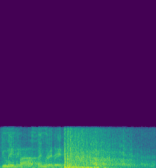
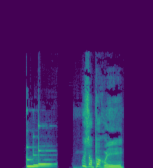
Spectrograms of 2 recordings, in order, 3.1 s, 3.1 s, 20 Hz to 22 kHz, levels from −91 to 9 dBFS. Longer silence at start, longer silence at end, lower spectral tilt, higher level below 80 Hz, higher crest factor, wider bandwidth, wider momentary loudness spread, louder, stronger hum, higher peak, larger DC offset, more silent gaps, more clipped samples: second, 0 s vs 0.55 s; second, 0.05 s vs 0.6 s; first, -7 dB/octave vs -5 dB/octave; first, -28 dBFS vs -60 dBFS; about the same, 10 dB vs 14 dB; second, 5.4 kHz vs 15 kHz; first, 15 LU vs 11 LU; first, -10 LUFS vs -17 LUFS; neither; first, 0 dBFS vs -4 dBFS; neither; neither; first, 0.8% vs under 0.1%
